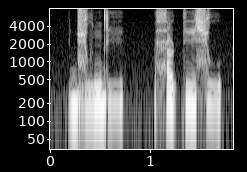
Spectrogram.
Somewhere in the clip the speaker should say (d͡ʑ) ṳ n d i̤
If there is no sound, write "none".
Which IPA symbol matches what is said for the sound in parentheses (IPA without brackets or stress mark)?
d͡ʑ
